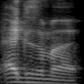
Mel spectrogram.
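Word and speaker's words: Exuma: In the fictional town of eczema, yes, pronounced eczema.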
